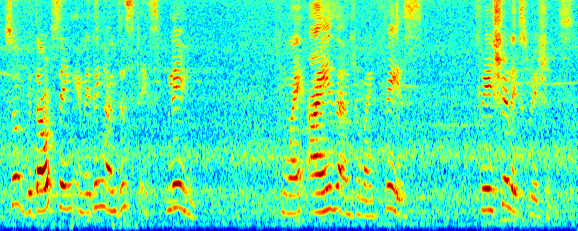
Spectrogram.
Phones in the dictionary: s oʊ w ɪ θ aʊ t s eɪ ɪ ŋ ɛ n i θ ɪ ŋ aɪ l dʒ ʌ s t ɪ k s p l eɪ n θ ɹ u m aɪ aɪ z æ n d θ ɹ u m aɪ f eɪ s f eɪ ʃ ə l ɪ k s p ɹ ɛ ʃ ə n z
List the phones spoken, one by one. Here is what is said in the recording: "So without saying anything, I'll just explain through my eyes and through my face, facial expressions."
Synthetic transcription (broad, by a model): s oʊ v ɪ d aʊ t s eɪ ɪ ŋ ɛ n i t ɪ ŋ aɪ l dʒ ʌ s t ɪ k s p l eɪ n t ɹ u m aɪ aɪ z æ n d t ɹ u m aɪ f eɪ s f eɪ ʃ ə l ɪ k s p ɹ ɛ ʃ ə n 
